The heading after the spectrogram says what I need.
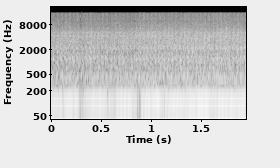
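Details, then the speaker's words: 2014 Audi A4 2.0 turbo, misfire complaint, code P0171 system too lean at idle: shaky, uneven idle that sags and recovers with air-sucking sound; PCV valve stuck open causing vacuum leak. "as you can hear that's causing the whole problem and also you can hear right away sucking air that's a really common problem"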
